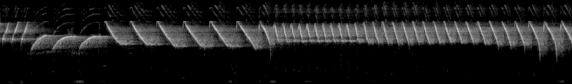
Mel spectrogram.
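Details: Gloster canary in full song: rolling, sweeping trills that start slower and then speed up into a long run of rapid, evenly repeated high notes, with no other sounds.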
